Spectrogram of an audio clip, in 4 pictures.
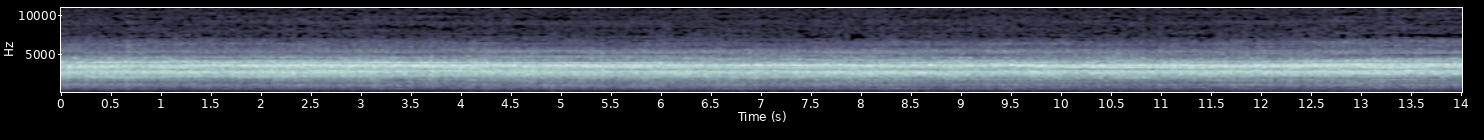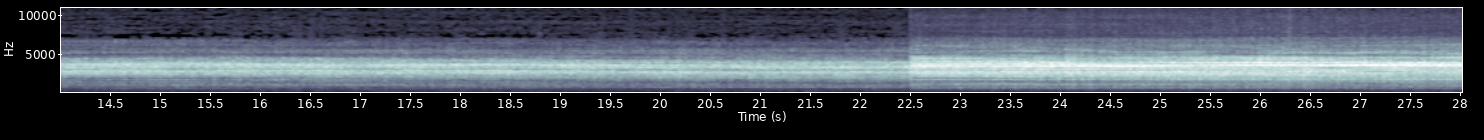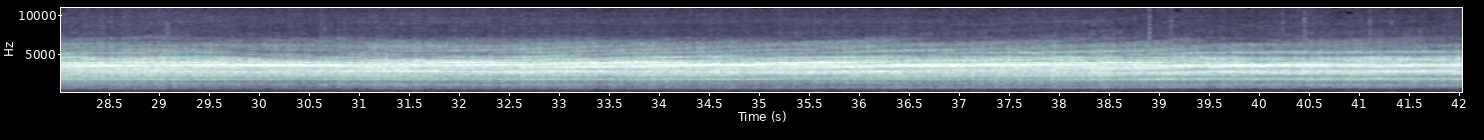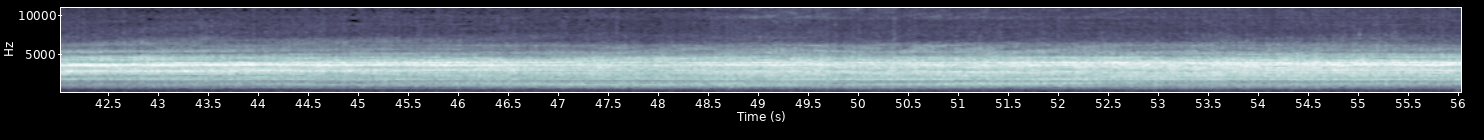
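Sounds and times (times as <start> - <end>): model train running on track: 0.0 - 56.0.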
